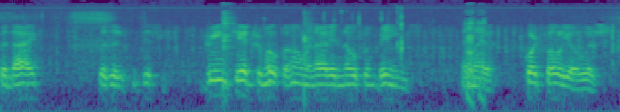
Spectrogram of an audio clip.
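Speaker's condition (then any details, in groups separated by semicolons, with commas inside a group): Parkinson's disease; about 25 years since onset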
